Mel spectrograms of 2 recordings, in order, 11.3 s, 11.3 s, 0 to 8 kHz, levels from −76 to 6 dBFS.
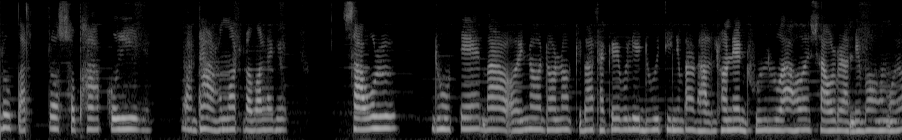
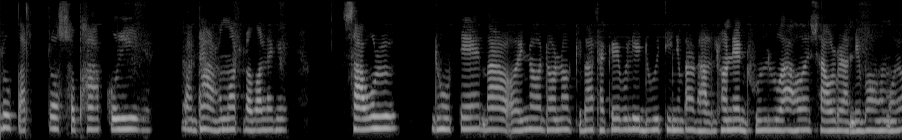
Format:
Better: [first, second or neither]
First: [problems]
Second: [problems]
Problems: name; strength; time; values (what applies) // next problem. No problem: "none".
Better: second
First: noise reduction (neural separator model SepFormer DNS4)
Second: none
